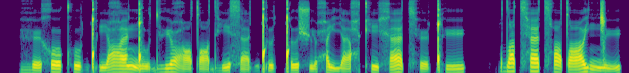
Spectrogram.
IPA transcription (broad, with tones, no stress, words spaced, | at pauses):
ɦø˨˩˦ xo˦˥kʰu˦˨ǃʼi˨˩˦ʕæ˦˥ ŋ͡ǃu˩ dʱy˦˥ʕe˩tˤe˩ dʱi˨˦sæ˩ ǃʼɯ˨˩˦ ǃɯ˨˦ ʃy˨˩˦ħi˦˨ jæ˨˩˦ħkʰi˦˨ xæ˧˥˧t͡sʰø˨˩˦ǃʰy˦˥ | dˤe˦˥t͡sʰæ˦˥t͡sʰɑ˦˨tˤ wo˧˥˧jŋ͡ǀy˨˩˦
